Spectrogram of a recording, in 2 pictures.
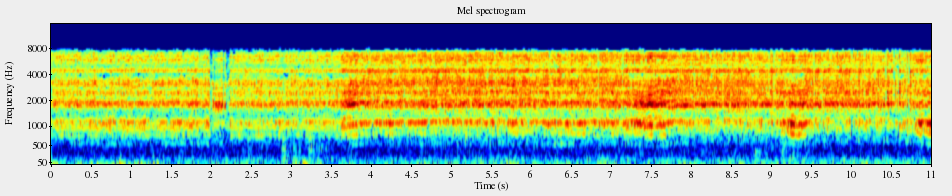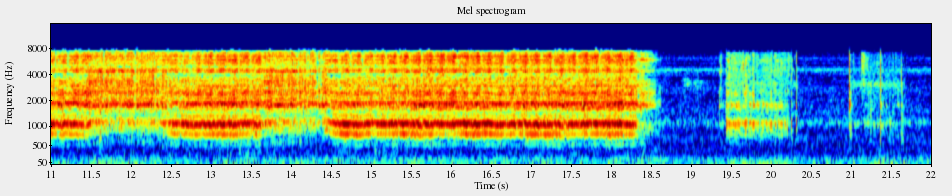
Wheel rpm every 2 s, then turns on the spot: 50, 50, 70, 70, 70, 70, 70, 70, 60, 20, 10.
none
